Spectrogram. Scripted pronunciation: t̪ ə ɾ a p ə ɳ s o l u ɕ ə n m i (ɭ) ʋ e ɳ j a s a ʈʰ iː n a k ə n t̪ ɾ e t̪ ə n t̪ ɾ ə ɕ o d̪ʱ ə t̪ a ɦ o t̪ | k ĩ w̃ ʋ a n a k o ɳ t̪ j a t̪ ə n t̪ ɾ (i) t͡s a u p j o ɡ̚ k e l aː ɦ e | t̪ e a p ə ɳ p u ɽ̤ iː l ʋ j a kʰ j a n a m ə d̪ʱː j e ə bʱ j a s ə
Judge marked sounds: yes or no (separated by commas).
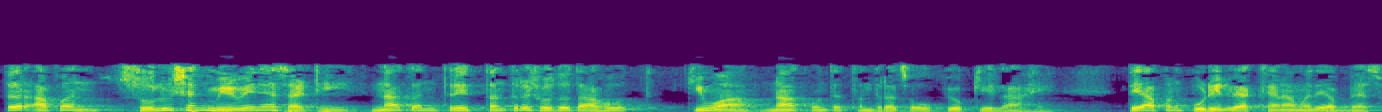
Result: yes, no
